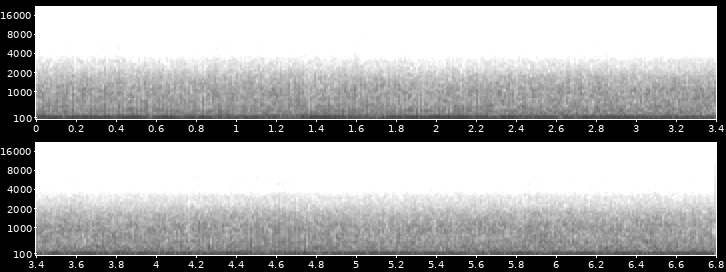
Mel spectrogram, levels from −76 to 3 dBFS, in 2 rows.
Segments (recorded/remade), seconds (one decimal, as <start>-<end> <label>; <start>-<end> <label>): 0.0-2.4 remade; 2.4-4.2 recorded; 4.2-4.8 remade; 4.8-6.8 recorded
